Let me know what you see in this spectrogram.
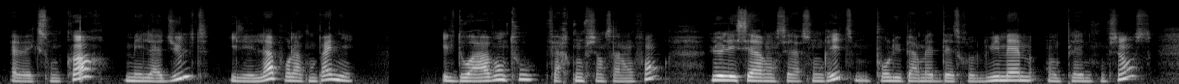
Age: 20-39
